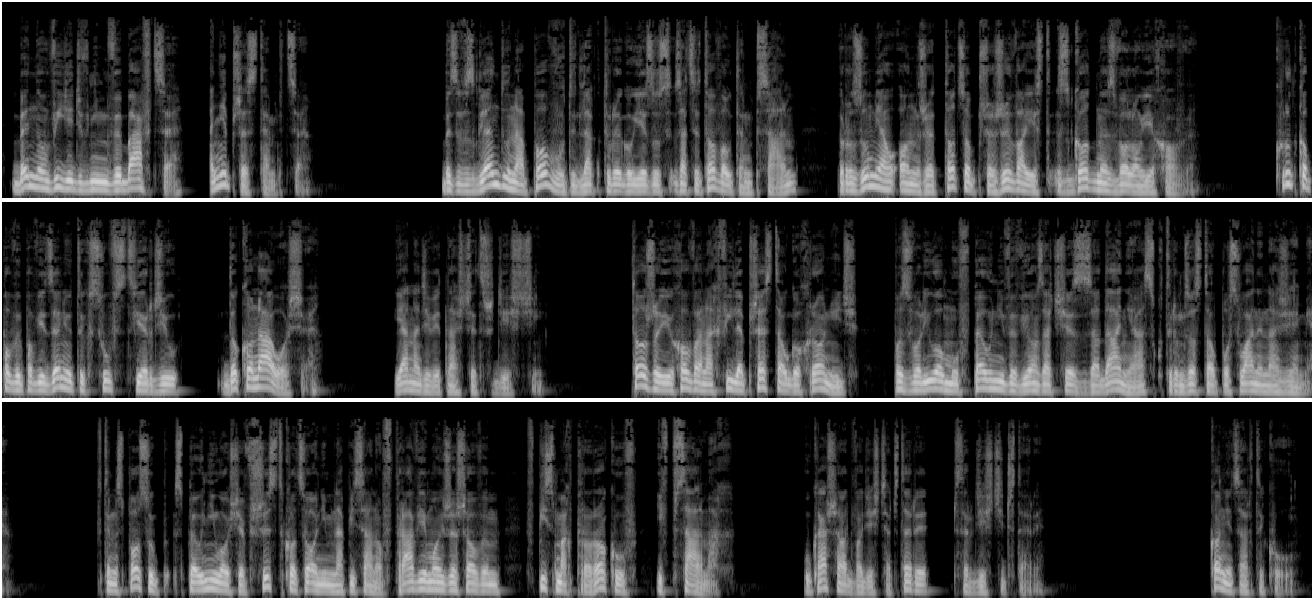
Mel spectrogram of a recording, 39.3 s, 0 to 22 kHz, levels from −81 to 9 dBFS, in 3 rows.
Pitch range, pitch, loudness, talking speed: 95-125 Hz, 105 Hz, -18 LUFS, 130 wpm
